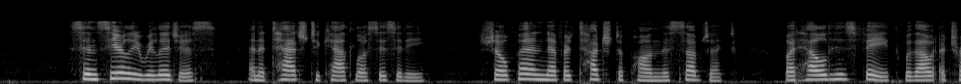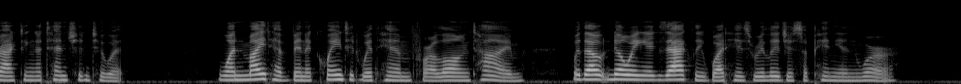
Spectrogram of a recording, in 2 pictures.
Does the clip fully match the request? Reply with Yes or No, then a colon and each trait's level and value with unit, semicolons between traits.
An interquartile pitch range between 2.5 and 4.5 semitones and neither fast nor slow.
No: average, 3.1 semitones; slow, 125 wpm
